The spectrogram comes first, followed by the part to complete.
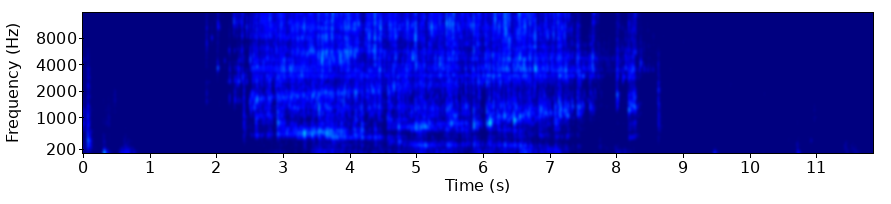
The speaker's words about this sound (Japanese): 次もちょっと音を用意しようかな。まずはお湯を。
